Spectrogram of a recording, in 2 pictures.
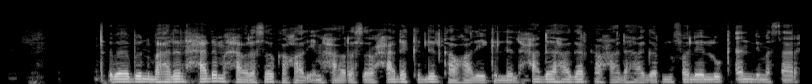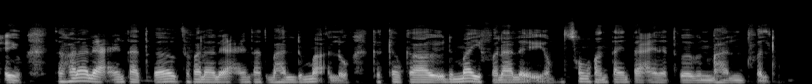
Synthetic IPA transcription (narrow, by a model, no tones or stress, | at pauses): t̪ʼɨβɐβɨnbahlɨnħad̪ɐmaħabɐɾɐsɐβkʰaβxalʔḭmaħabɐɾʔɐsɐβħad̪ɐkʰɨlːɨlkʰaβkalikʰɨlːɨlħad̪ɐɦaɡɐɾkʰaβħad̪ɐɦaɡɐɾnɨfɐlɐlːukʼɐnd̪imɐsaɾɨħɨjːuɨ̥t̪ʰɐfɐlalɐjuʕa̰jnɐt̪ʰat̪ʼːɨβɐβzɨt̪ʰɐfɐlalɐjṵʕa̰jnɐt̪ʰat̪̚bahld̪ɨmːa̰ʔa̰lːɐwukʰɨkʰːɐβkʰɐβaβiʔud̪ɨmːajɪfːɐlalɐ̰juʔɨ̰jːo̞̰mɨsxumkɐnt̪ʰajɨnt̪ʰajʕa̰jnɐt̪ʼːɨβɐβɨnbahlɨnt̪ʰɨ̥fɐlt̪ʼu̥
